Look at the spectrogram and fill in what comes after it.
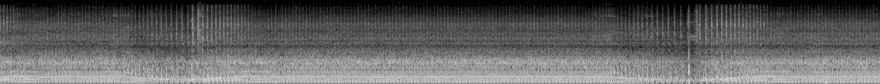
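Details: Toro Recycler mower with intermittent cut-out after 30 seconds to a minute, after main jet cleaned: steady engine note dipping briefly twice as load comes on, recovering smoothly with no cut-out; fix believed but awaiting long test.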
